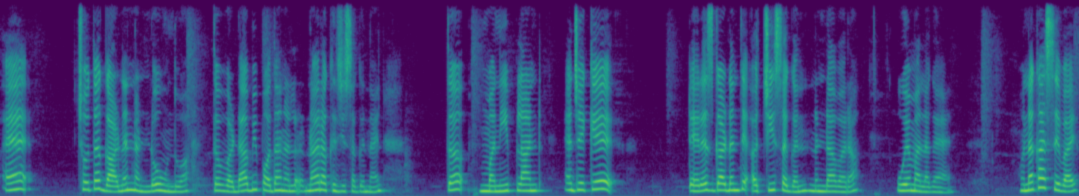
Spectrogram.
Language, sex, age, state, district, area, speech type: Sindhi, female, 18-30, Gujarat, Surat, urban, spontaneous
